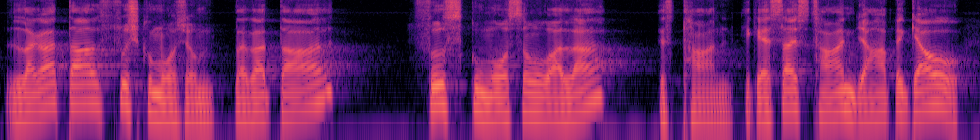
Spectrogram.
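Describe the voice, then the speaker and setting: A man teaching exam vocabulary at a steady middle pitch. He keeps asking a question and then answering it with the key word said twice. He reads English phrases out slowly, one word at a time. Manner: asks a question, then answers it with a repeated keyword. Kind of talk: explaining a vocabulary lesson.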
